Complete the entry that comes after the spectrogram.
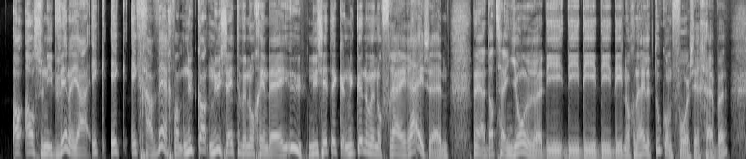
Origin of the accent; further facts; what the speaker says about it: Netherlands; En als ze dan ook nog eens horen dat we uit Nederland komen, dan wordt het helemaal erg.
